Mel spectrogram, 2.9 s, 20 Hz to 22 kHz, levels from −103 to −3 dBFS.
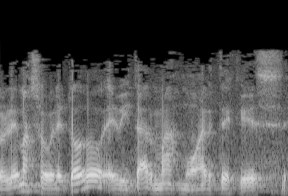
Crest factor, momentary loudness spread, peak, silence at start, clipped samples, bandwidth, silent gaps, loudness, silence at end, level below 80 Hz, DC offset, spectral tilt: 20 dB; 5 LU; -2 dBFS; 0 s; under 0.1%; 8 kHz; none; -23 LUFS; 0 s; -64 dBFS; under 0.1%; -3.5 dB/octave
